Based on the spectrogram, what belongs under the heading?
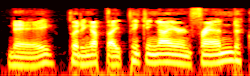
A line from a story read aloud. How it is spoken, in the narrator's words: quoth Robin, with the tears of laughter still in his cheeks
